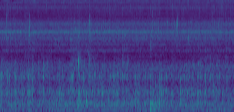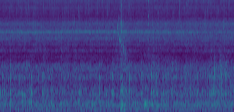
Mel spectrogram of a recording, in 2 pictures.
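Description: Lentils simmer at a soft, steady boil in a pot for mujaddara with rice, giving a faint continuous bubbling with occasional small pops and no voices.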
